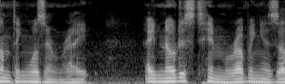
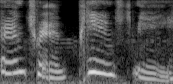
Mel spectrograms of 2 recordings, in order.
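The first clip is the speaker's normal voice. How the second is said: trembling, shaky, very high wavering voice. A narrator reads a child's answer to his father's question, in a shaky voice. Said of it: "he replied in a shaky voice".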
